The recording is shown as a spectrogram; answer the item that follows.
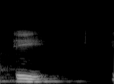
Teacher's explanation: ए जब बोलोगे तो कंठ से आवाज आएगी ए और तालु का भी इसमें प्रयोग होगा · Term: कंठ तालव्य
